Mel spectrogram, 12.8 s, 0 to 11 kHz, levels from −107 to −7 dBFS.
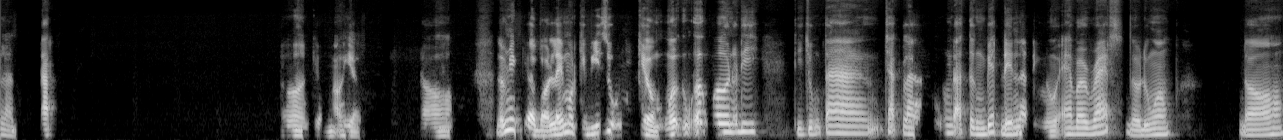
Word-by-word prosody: là - - -7 0.3
đắt. - - +1 2.3
Đúng 115 - -11
rồi, 110 -2 0
kiểu - - -14
mạo 105 - -5
hiểm. 110 -3 -3 0.6
Đó, 105 +1 -5 0.4
giống - - +3
như 250 - +8
kiểu, - - +6
bảo 110 - +4
lấy 140 +3 +7
một 190 -1 +2
cái 140 - -9
ví 160 - +3
dụ 220 - 0
như 365 - -8 0.2
kiểu - - +5
mơ - - +6
ước - - -3
ước 220 - +5
mơ 200 0 +6
nữa 195 - 0
đi 205 0 +1 0.4
thì 140 - -6
chúng 145 +2 -4
ta 165 -1 +2 0.2
chắc 175 - -4
là 155 - +1 0.2
cũng 175 - -8
đã - - +2
từng 145 -3 -1
biết 185 +2 0
đến 140 +1 +3
là 160 0 0
đỉnh - - -23
núi 110 - -2
Everest 150 +3 +1
rồi, 115 -1 -2
đúng 120 +3 0
không? 145 +2 0 0.7
Đó. 130 +4 0
145 Hz, 200 wpm, -24 LUFS, 125-170 Hz, 2.3 s, như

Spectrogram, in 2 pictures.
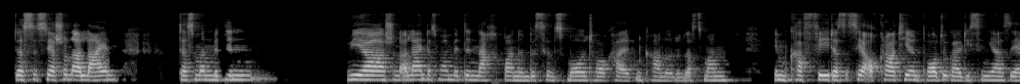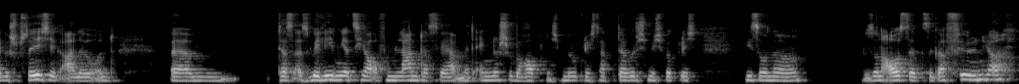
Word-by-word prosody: Das 210 0 +3
ist 220 0 -2
ja 215 - +5
schon 220 +2 0
allein, 205 +1 +5 0.6
dass 205 0 +1
man 210 -1 +1
mit 210 +1 0
den 215 +6 -1 0.7
ja, 215 -1 +6
schon 210 0 -2
allein, 215 +1 +3
dass 215 0 -4
man 215 0 -3
mit 205 0 -4
den 205 -1 0
Nachbarn 195 0 -2
'n 190 0 0
bisschen 190 0 -4
Smalltalk 190 0 -1
halten 180 -1 -3
kann 190 -2 -5
oder 175 - -5
dass 185 0 -5
man 190 0 -3 0.4
im 215 -2 +1
Café 210 +1 +3
das 200 -1 +3
ist - - -6
ja 210 - +5
auch 205 - +1
grade 205 -1 +2
hier 220 0 +4
in 205 - -2
Portugal, 195 -1 +2
die 190 - -3
sind 195 +2 -4
ja 190 -1 +1
sehr 185 -1 -1
gesprächig 195 +2 +2
alle 170 +1 -1
und, 175 0 -6 0.5
ähm, 180 +5 -3 0.4
das 195 0 -1
also 180 +1 -4
wir 200 - +6
leben 205 0 +4
jetzt 195 0 +1
hier 195 -3 +1
auf'm 190 0 -2
Land, 190 0 0
das 180 0 -7
wäre 175 -1 -1
mit 90 - -5
Englisch 190 +1 -3
überhaupt 180 -1 -3
nicht 180 +1 -10
möglich 185 -2 -5
sage 180 0 -8
da 185 - -1
würde 190 0 -2
ich 185 - -7
mich 185 0 -5
wirklich 185 +1 -5 0.4
wie 195 - -1
so 190 -1 +1
'ne 185 0 -3 0.5
wie - - -8
so 190 - 0
'n - - +1
Aussätziger 180 -2 +1
fühlen, 215 +4 +3
ja. 225 0 0
195 Hz, 215 wpm, -24 LUFS, 185-210 Hz, 0.7 s, ja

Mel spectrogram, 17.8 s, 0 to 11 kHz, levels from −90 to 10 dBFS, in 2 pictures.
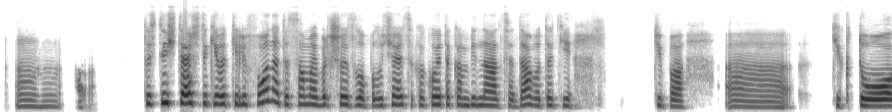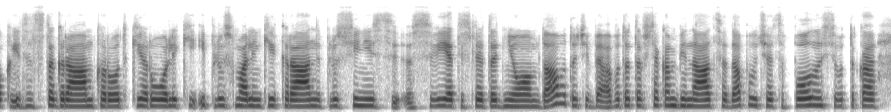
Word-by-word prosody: Ага. 175 -1 -10
А. - - -10 0.6
То - - -8
есть 255 0 -1
ты 290 - +10
считаешь, 280 -1 +6
что 270 - -18
такие 260 -1 0
вот 245 0 +2
телефоны- 255 +7 +2
это 260 -6 -1
самое 240 0 0
большое 230 +1 0
зло, 215 -1 -1
получается, 210 +4 -2
какое-то, 230 +1 0
комбинация, 210 -4 -1
да, 215 +6 +1
вот 205 -1 -5
эти 205 -2 -4 0.8
типа, 190 -5 -2 0.4
э, 165 -3 -7 0.4
"ТикТок" 190 -3 +5
и - - -2
"Инстаграм", 185 0 +2
короткие 185 +1 -2
ролики, 190 +1 0
и 225 - -8
плюс 200 -1 -7
маленький 195 0 0
экран, 185 -1 +4
и - - -5
плюс 185 +2 -7
синий 200 -2 -2
све 140 -6 -11
свет, 185 +5 -2
если 180 +2 -3
это 180 0 -2
днем, 175 -1 -1
да. 170 +9 +2
Вот 260 -4 -7
у - - -2
тебя, 175 -5 -5
вот 190 +2 -6
эта 200 0 -3
вся 205 +2 -6
комбинация, 190 -2 +1
да, 180 +2 0
получается, 195 -3 -7
полностью 205 +3 -1
вот 185 - -12
такая 190 -1 -1
195 Hz, 175 wpm, -19 LUFS, 185-215 Hz, 0.8 s, ты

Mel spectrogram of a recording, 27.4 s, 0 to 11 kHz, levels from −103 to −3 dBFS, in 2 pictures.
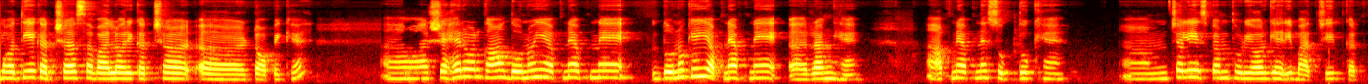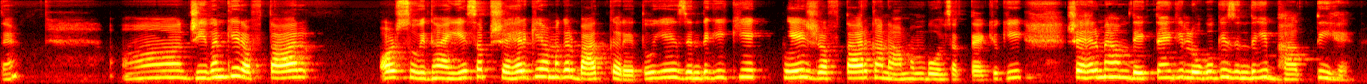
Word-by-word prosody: बहुत 245 0 +3
ही 265 - +3
एक 260 - +2
अच्छा 245 +1 +5
सवाल 230 -2 +5
और 225 0 +5
एक 225 0 +1
अच्छा 220 +2 +1
अ, 195 -3 +1
टॉपिक 195 +1 -2
है 250 - -4 0.8
अ, 225 +1 -3
शहर 255 +3 +3
और 295 0 +1
गाँव 265 0 +3
दोनों 255 +1 +4
ही 285 -1 +1
अपने-अपने 260 0 -1 0.5
दोनों 245 +5 +5
के 310 +2 0
ही 315 0 +5
अपने-अपने 245 +1 +2
अ, 195 -5 -3
रंग 220 +1 +3
हैं 190 0 -6 0.7
अ, - - -5
अपने-अपने 245 +1 -1
सुख 230 -3 -1
दुख 235 0 -1
हैं 215 -2 -8 0.6
अम, 210 +1 -8
चलिए 275 0 +3
इस 270 0 -2
पे 255 - +1
हम 250 0 -2
थोड़ी 230 -1 +1
और 225 0 +3
गहरी 220 -2 0
बातचीत 220 +4 -6
करते 180 +2 -9
हैं 325 - -8 1.1
अ, 260 +4 -4
जीवन 250 +4 +1
की 325 +2 +1
रफ्तार 255 +1 +2 0.7
और 255 +2 +6
सुविधाएँ 240 -3 0
ये 255 +2 +1
सब 290 +2 0
शहर 245 +1 +3
की 290 +3 -5
हम 295 -2 +1
अगर 280 +1 0
बात 210 -1 0
करें, 185 -6 +1
तो 225 +4 -1
ये 270 +3 -2
ज़िंदगी 250 +1 -3
की 285 0 -2
एक 280 0 -6 0.2
तेज 260 -1 +2
रफ्तार 235 +1 +2
का 260 - -2
नाम 210 -2 -5
हम 215 0 -7
बोल 205 -2 -1
सकते 190 -2 -8
हैं 175 0 -4
क्योंकि 225 +7 -8 0.5
शहर 265 0 +3
में 285 +1 0
हम 285 -2 -1
देखते 225 +1 0
हैं 260 0 -3
कि 275 - -5
लोगों 245 -1 +2
की 285 +2 -3
ज़िंदगी 255 +1 -2
भागती 200 +4 -6
है। 175 - -13
245 Hz, 175 wpm, -20 LUFS, 220-260 Hz, 1.1 s, और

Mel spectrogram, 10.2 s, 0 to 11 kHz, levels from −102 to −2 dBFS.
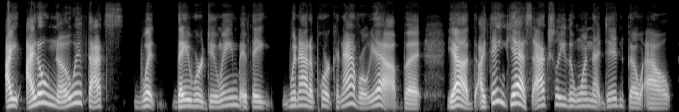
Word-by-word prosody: I 390 - +6
I - - +8
don't 275 -5 +3
know 165 - 0
if 285 0 -3
that's - - -2 0.2
what 175 +7 -1 0.3
they 175 +3 +3
were 180 -2 -3
doing, 180 +9 -6
if - - -3
they 160 -2 -3 0.2
went 200 +11 -5
out 210 -3 +2
of 160 - -3
Port 190 -5 -5
Canaveral, 165 - -1
yeah, 220 +7 +2
but - - 0 0.4
yeah, - - +7 0.2
I - - +2
think, 290 -3 -4
yes, 260 -2 +5
actually, 220 +3 -1
the 190 -1 -6
one 190 +1 -7
that 170 - -7
did 195 +1 -8
go 145 -2 -3
out, 130 -1 -3
190 Hz, 175 wpm, -23 LUFS, 160-225 Hz, 0.4 s, I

